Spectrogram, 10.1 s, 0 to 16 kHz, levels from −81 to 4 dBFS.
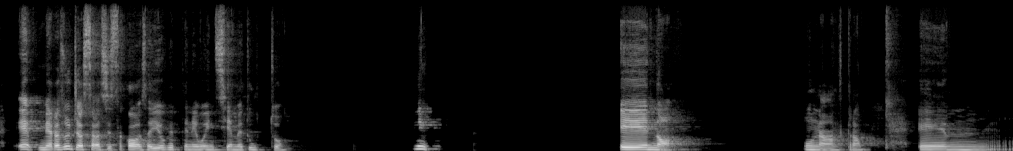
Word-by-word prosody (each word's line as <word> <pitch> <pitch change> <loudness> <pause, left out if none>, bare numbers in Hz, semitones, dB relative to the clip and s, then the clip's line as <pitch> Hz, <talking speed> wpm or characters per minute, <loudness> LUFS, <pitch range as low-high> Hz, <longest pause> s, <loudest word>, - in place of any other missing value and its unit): e 240 -1 +2
mi 200 - 0
era 200 +2 +5
successa 215 -6 +3
la 175 - +4
stessa 180 -1 -5
cosa, 185 -3 +3
io 185 +3 +1
che 200 0 -5
tenevo 180 -1 -3
insieme 180 -2 -3
tutto. 180 -3 -9 1.2
Sì. 275 0 -2 1.8
Ehm, 220 0 +8
no. 190 +1 0 1.2
Un'altra. 165 -2 -5 0.3
Ehm. 180 +1 -3
185 Hz, 100 wpm, -22 LUFS, 175-205 Hz, 1.8 s, Ehm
